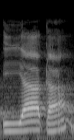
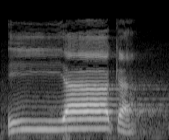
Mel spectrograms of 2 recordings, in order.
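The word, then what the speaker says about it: إِيَّاكَ: Nanti ada baca iyyaka tanpa tasdid ya, kadang orang nggak sadar bacanya tanpa tasdid ya, baca iyyaka na'budu. Jadi makanya untuk mempertegas suara diangkat waktu tasdidnya iyyaka ya, itu namanya nabr ya.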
